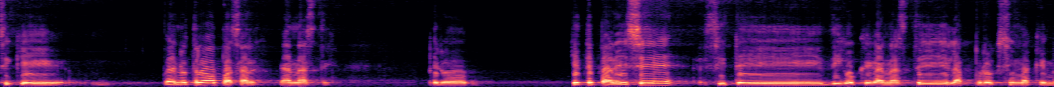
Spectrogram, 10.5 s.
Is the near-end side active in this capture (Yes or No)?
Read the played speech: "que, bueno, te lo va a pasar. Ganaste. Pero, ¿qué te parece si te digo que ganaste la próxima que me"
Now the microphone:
No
